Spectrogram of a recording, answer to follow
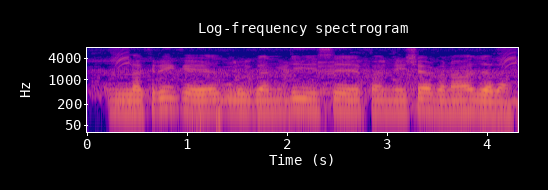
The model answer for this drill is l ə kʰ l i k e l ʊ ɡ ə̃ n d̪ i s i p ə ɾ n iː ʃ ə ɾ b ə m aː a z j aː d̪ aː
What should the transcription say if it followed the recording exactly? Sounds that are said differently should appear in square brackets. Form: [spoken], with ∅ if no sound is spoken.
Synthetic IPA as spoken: l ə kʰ [ɾ] i k e l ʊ ɡ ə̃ n d̪ i s [e] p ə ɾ n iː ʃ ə ɾ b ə [n] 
